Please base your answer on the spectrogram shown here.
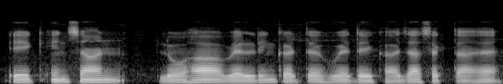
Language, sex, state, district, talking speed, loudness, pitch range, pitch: Hindi, male, Arunachal Pradesh, Lower Dibang Valley, 120 wpm, -18 LUFS, 100-105 Hz, 100 Hz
